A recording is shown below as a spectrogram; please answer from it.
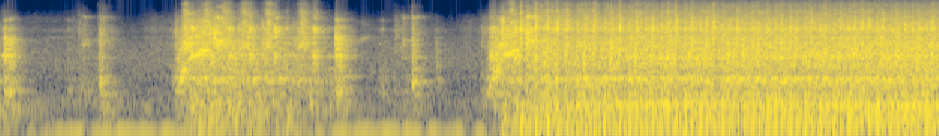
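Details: Craftsman two-stage snowblower small engine, not started for two years with fuel left in it: sputters unevenly on choke, clears, then stalls; after fresh gas is added it fires right up into a steady buzzing run.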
